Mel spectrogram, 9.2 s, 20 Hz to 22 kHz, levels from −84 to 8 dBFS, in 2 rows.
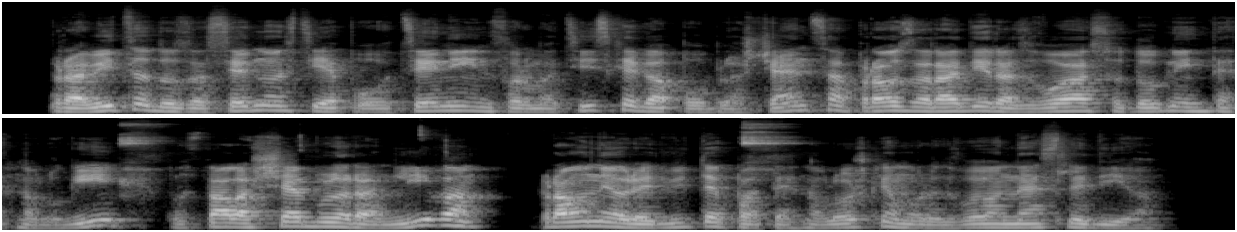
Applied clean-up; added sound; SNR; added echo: neural mask model Resemble Enhance denoiser.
